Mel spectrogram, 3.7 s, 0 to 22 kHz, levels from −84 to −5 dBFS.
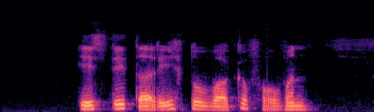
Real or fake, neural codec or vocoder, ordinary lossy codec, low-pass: fake; vocoder, 22.05 kHz, 80 mel bands, WaveNeXt; AAC, 32 kbps; 9.9 kHz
